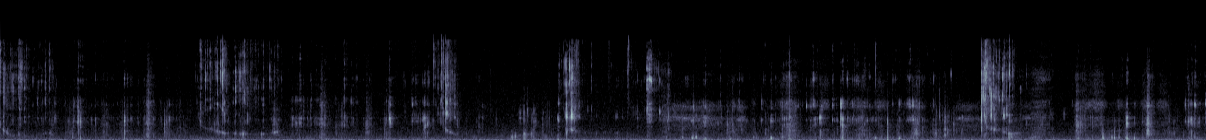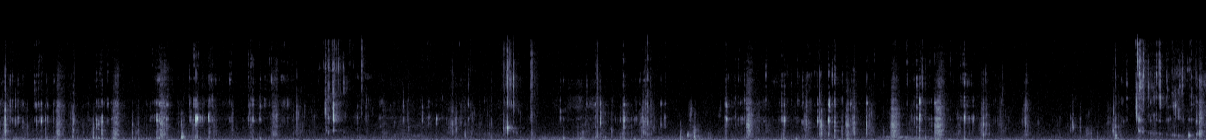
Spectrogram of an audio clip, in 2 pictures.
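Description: A woman chews soft, saucy food close to a microphone with wet smacking sounds.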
